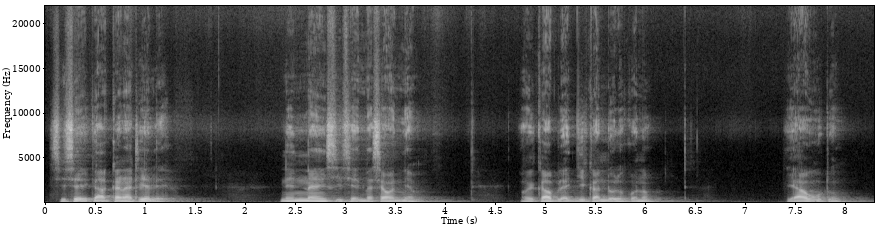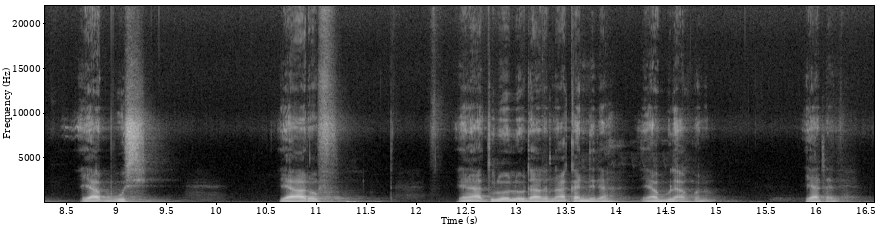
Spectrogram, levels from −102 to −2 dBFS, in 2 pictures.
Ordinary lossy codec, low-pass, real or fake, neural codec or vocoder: none; none; real; none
